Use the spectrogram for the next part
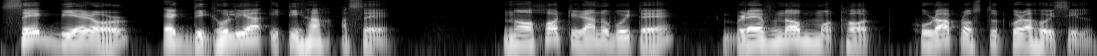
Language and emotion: Assamese, neutral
